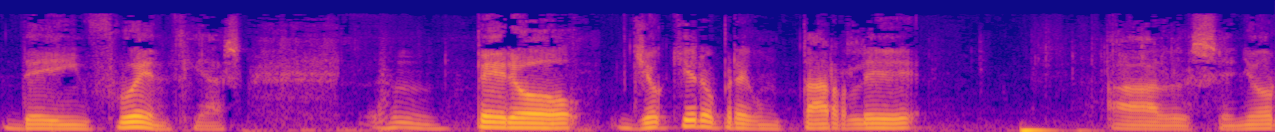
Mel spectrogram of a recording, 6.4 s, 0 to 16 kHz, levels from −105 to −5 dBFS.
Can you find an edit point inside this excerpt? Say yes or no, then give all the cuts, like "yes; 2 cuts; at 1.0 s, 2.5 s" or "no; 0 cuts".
yes; 2 cuts; at 1.7 s, 3.0 s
